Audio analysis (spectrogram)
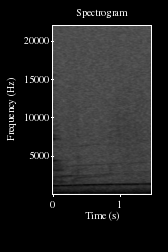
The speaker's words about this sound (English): Sirens. Right. I don't know if y'all can hear that. I live in the hood now.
